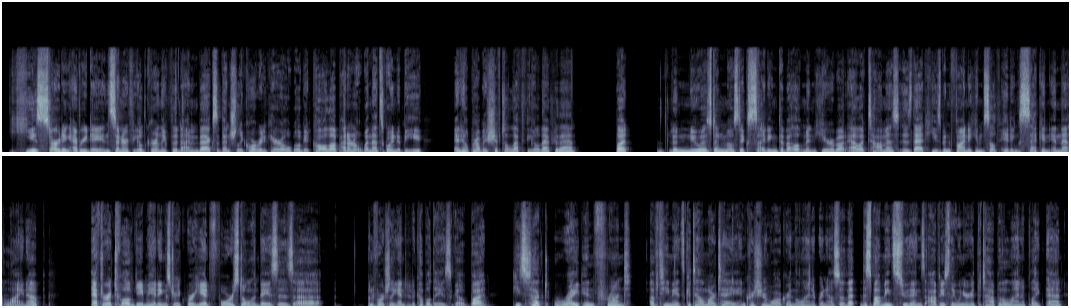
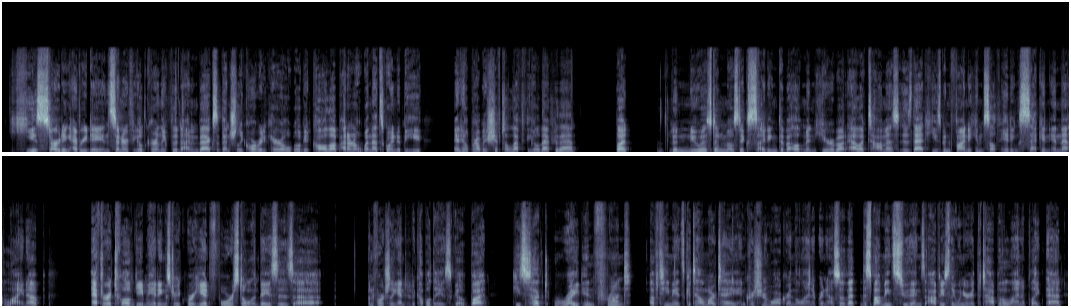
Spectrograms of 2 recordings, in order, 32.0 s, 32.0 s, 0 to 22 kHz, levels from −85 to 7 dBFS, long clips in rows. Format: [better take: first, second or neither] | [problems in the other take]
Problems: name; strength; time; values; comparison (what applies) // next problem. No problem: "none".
first | thin; very; fading below 550 Hz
